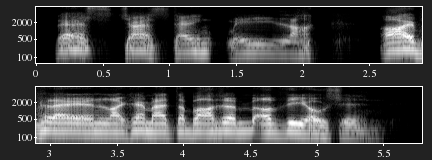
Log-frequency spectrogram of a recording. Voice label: upset; fertig classic games; blackwind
